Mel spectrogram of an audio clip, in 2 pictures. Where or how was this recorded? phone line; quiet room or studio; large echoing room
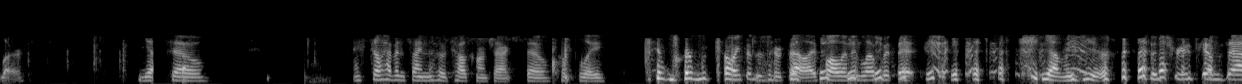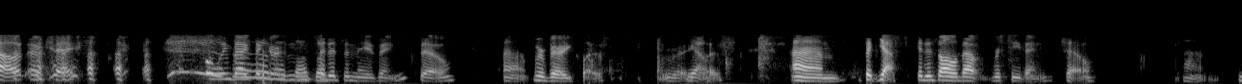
phone line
